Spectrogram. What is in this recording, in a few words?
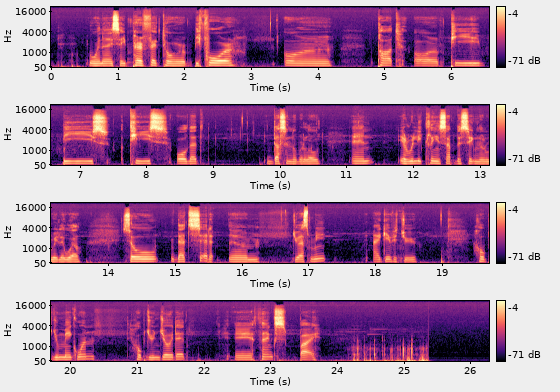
pop filter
